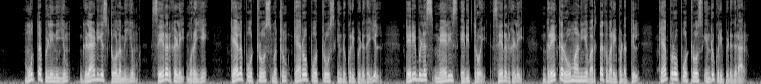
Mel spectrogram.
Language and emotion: Tamil, neutral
